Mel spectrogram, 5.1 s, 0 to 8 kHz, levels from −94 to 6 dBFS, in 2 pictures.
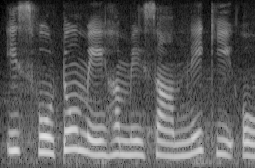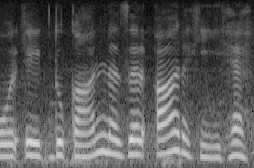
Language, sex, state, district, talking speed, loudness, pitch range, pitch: Hindi, male, Uttar Pradesh, Shamli, 155 wpm, -17 LUFS, 225-280 Hz, 245 Hz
